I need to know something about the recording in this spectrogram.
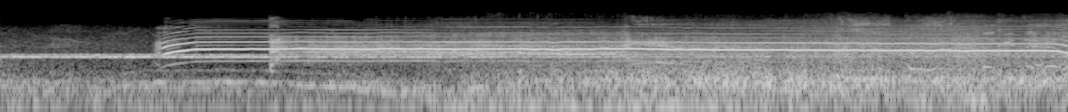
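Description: A young woman's long, high scream of pain. It rises sharply about a second in, is held on one pitch for about six seconds with a slight sag, and stops abruptly. A steady tone sounds under the first second.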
